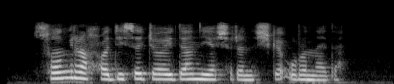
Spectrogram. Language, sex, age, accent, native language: Uzbek, female, 19-29, Namangan, Uzbek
